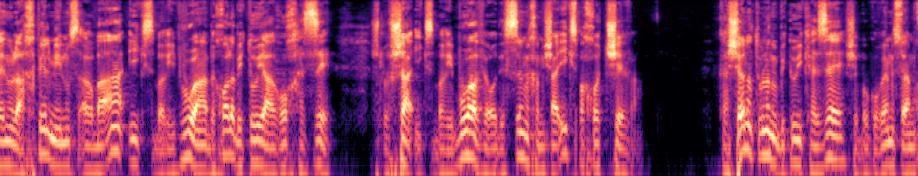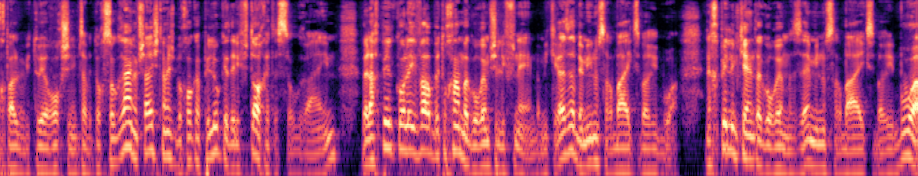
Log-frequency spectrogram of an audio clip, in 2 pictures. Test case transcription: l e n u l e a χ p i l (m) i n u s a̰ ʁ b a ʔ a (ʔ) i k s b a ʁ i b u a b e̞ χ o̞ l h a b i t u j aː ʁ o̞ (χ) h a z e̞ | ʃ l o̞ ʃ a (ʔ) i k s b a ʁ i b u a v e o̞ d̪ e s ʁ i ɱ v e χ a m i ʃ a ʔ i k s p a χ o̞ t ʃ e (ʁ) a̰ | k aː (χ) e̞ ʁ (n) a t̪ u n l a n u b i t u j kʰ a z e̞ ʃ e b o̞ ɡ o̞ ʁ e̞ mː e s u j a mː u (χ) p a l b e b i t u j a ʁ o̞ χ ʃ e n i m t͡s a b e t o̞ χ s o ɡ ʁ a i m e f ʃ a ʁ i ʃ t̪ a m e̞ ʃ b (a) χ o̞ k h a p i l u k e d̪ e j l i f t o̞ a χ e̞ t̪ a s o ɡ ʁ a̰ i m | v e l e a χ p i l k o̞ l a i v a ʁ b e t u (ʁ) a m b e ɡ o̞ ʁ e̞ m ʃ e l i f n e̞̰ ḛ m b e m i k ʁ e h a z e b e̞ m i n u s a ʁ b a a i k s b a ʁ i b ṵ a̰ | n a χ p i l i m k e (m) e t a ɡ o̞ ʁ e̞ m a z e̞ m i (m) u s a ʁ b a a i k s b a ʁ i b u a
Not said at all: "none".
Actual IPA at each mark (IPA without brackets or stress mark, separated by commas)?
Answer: m, ʔ, χ, ʔ, v, ʃ, n, χ, e, χ, n, n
